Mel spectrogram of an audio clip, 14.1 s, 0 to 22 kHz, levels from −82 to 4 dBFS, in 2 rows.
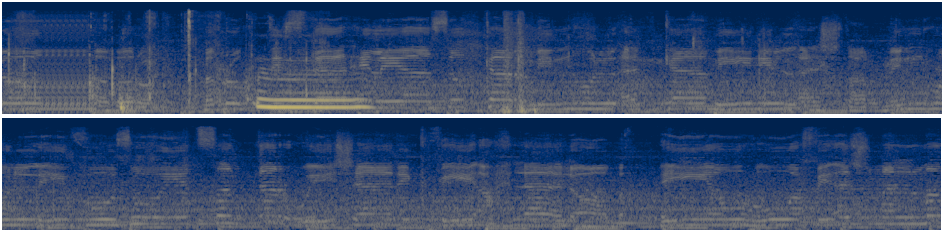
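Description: From 0.33 to 0.65 s a system hang loop occurs: the driver stalled while the hardware kept replaying one 46 ms buffer, which fits a 2048-sample ring, seven times at 21.5 Hz. It sounds like a rapid machine-gun stutter, and unlike a dropout, no silence replaces the sound.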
